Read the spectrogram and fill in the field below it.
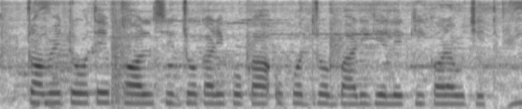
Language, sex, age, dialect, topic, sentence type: Bengali, female, 18-24, Rajbangshi, agriculture, question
